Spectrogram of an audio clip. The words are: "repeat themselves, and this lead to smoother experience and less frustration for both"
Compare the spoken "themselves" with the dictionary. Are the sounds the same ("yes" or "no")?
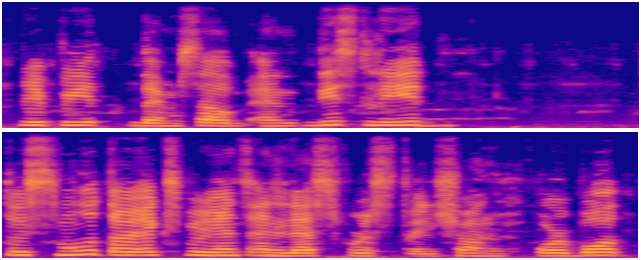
no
